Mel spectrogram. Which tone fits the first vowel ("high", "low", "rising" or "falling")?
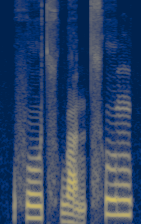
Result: high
